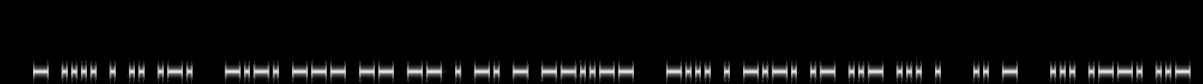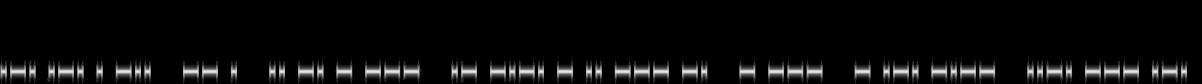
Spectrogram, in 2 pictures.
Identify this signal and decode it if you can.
Morse code, heard as a keyed tone, about 25 wpm, 600 Hz. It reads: THEIR COMMENT, BECAUSE IT SPURRED ME INTO ACTION TO TRY FOR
